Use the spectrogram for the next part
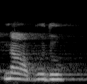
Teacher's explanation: نعبدو جلدی سے پڑھ دیا، واو مدہ آپ نے ادا نہیں کی، تو وہ بھی لحن جلی میں آئے گا، آپ نے ایک حرف کو کم کر دیا۔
